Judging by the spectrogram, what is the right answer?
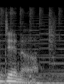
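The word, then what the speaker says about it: Dedenne: the dean dedener dead i personally pronounce it the dinner why because it's called the antenna pokemon it literally has antennas for whistles it is based off of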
